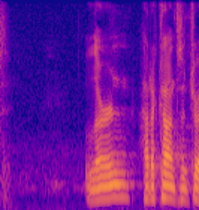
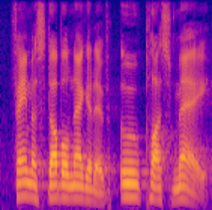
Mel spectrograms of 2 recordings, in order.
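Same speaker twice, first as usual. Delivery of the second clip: usual speaking voice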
